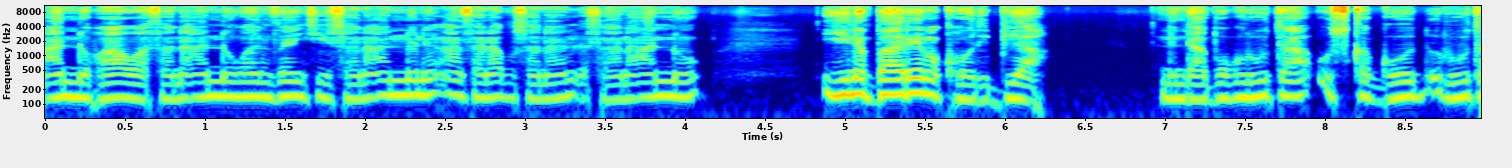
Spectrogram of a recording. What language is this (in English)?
Ngamo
